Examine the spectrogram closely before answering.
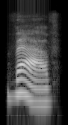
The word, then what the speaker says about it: ו: can carry all vowels the letter VAV originally produced a wow sound it wasn't a v as it is today and this is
